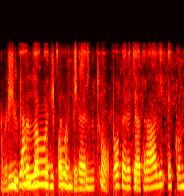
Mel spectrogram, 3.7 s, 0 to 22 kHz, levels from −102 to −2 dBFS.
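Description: Speech runs through the whole clip with overdone noise removal: the suppressor is cutting individual frequency bands hard wherever they sit close to its noise estimate, so the background collapses to near silence with twinkling specks, and the softer parts of the voice are dragged down too. The band-limited character, with nothing above 8 kHz, is consistent with the call microphone processing and a wideband Opus call path. Between 0.33 and 1.59 s the voice dips in pieces totalling roughly 0.7 s, with the deepest drop about 10 dB. Shorter dips follow at 1.93 to 2.03 s and 2.23 to 2.31 s, each reaching about 15 dB. This is speech suppressed in double talk, likely the echo canceller failing to separate the near talker from loudspeaker echo while both sides spoke and turning everything down. Echo leak appears at 1.09 to 1.14 s and again at 2.19 to 2.34 s as a faint copy of the voice delayed by 167 ms, about 35 dB and then about 25 dB below the direct speech. 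The likely cause is a far-end loudspeaker whose echo canceller let part of the microphone pickup through and sent it back, so the second, louder fragment lands right on top of the last suppression dip.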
